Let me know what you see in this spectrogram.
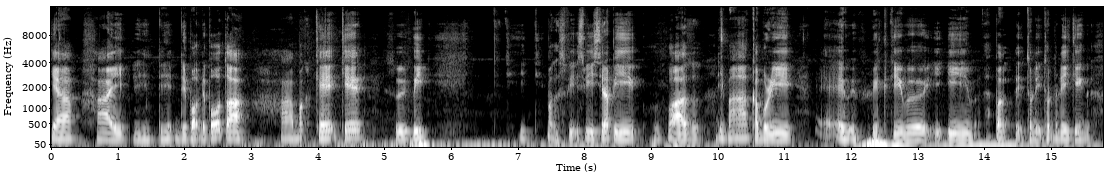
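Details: Adult medical doctor from Japan with developmental (childhood-onset fluency disorder) stuttering, speaking English; word repetitions audible; stuttering.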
